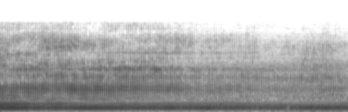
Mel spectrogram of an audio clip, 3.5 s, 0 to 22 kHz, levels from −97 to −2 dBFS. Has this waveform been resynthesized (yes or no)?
no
